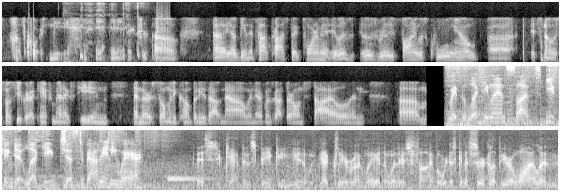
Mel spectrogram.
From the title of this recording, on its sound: Calls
